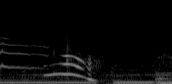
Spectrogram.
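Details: Village domestic cat, a near copy of its mother in looks and habits, out walking with its owner, gives a single rising then falling drawn-out meow lasting about half a second, between a woman's low speech.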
